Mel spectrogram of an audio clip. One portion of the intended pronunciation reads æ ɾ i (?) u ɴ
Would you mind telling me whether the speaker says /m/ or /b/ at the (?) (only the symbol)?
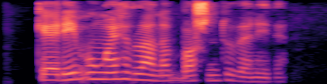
m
